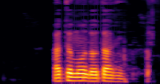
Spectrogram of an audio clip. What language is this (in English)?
Sindhi Bhil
